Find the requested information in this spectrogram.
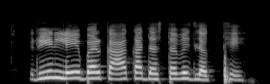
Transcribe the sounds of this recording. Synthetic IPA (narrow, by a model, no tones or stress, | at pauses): ɾiːnleːbəɾkaːkad̪ɐst̪əʋɪd͡ʒlɐɡ̚t̪ʰeː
